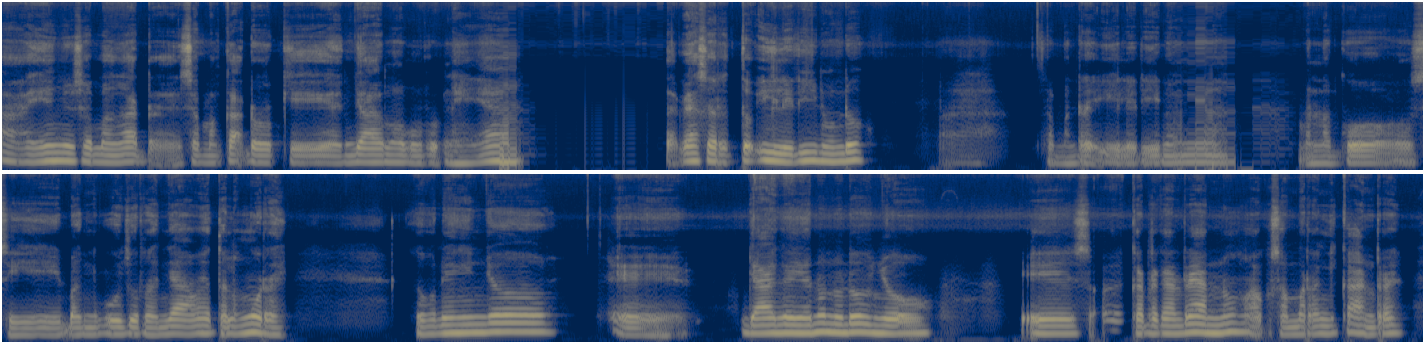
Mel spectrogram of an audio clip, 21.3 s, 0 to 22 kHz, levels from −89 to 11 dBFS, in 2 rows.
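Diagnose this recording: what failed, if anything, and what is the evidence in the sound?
Robotic sound from repeated short buffers at 3.74–4.99 s (after "ka'doroki anjama buru'ne ya") and 8.79–9.76 s (after "re' ile' di"). The speech becomes a rigid 133 Hz buzz, matching a 7.5 ms chunk looped while most real audio is skipped, likely a driver or buffer underrun.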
